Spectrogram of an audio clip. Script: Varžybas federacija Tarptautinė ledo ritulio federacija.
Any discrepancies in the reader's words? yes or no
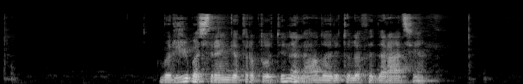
yes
